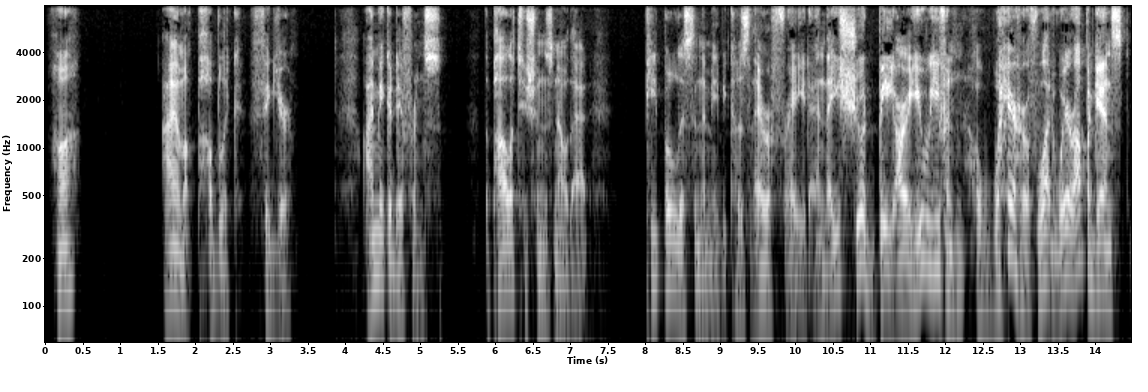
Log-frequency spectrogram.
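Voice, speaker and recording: A man's voice: sits low, sing-song, unhurried, slightly rough, exaggerated voice. A man playing a self-righteous, paranoid talk-show host husband in an audio drama, ranting and condescending. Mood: self-important. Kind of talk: dramatic audio screenplay acting.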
